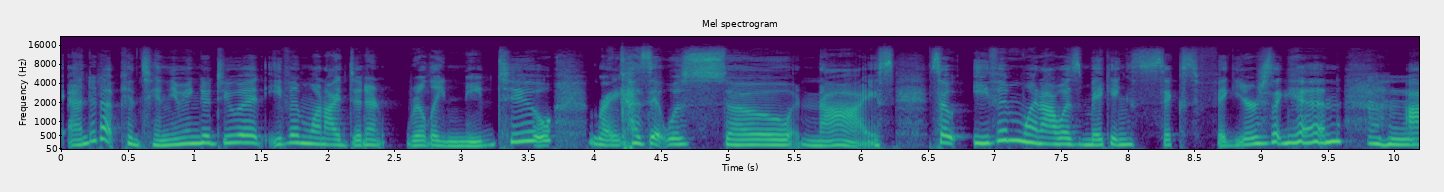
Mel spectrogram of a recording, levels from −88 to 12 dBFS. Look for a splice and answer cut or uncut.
uncut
